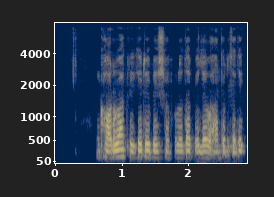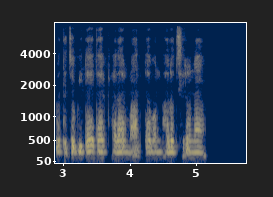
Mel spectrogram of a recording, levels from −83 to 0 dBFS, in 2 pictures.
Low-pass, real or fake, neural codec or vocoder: 7.2 kHz; fake; vocoder, 44.1 kHz, 128 mel bands, Pupu-Vocoder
